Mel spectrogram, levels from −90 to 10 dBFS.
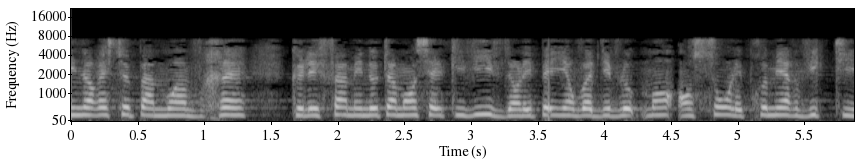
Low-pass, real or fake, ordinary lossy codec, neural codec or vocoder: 7.2 kHz; real; none; none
